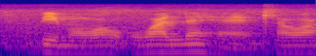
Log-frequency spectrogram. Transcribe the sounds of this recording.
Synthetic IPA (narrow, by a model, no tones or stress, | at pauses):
pʼɪmɔwalɛɦɛɬawa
